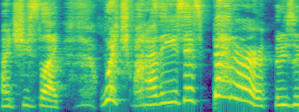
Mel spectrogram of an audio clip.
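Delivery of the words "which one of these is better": rising, high-pitched barking yell. Retelling a commercial where a woman at a chalkboard yells at adults: imitating a woman yelling at a class. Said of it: "she's yelling at them".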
